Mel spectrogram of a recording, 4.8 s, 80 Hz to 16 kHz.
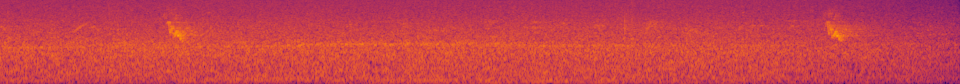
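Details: A grey wagtail (Motacilla cinerea) at Agano, Japan, on 16 May 2018 gives two sharp, high, clipped call notes about three seconds apart over a steady rushing hiss, likely running water.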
